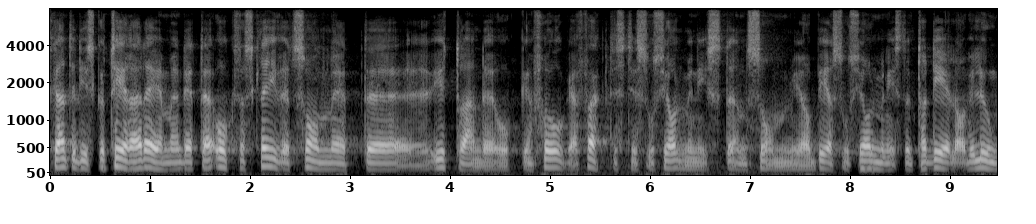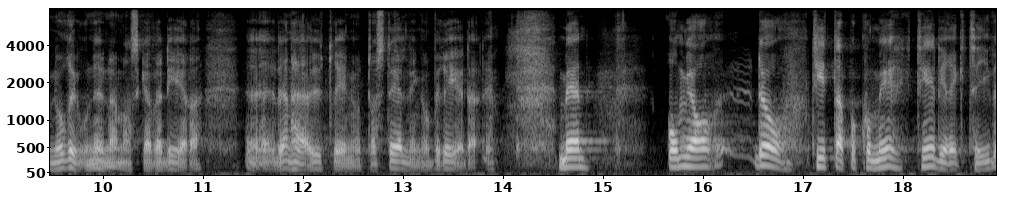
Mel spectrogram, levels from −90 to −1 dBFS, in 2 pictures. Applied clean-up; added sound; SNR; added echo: neural mask model Resemble Enhance denoiser.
